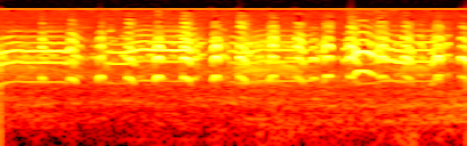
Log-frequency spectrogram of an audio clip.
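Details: Black-tailed godwit, a meadow-breeding migrant of Dutch polder landscape that winters in southwest Europe and West Africa. Rapid series of nasal, harmonic-rich notes repeated several times a second, some rising and falling, over a quiet background.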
